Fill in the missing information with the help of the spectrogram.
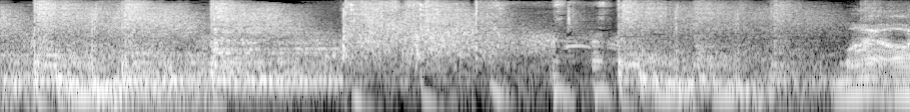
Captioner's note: clapping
